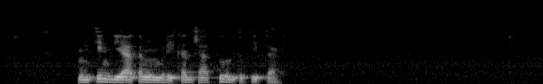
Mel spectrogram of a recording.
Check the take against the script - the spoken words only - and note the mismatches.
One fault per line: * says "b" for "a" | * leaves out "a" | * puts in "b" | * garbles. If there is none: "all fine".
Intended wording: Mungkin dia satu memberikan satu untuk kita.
* says "akan" for "satu"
